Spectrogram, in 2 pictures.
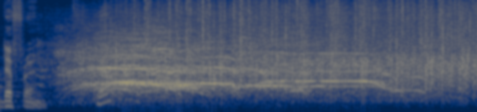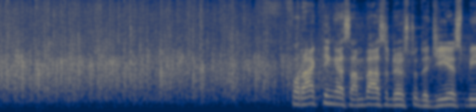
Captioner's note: applause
